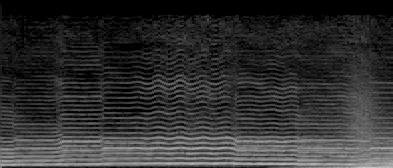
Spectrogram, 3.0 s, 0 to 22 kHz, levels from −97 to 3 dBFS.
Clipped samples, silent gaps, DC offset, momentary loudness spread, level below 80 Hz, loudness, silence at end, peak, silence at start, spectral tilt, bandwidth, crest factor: under 0.1%; none; under 0.1%; 6 LU; -34 dBFS; -32 LUFS; 0 s; -12 dBFS; 0 s; -5 dB/octave; 15 kHz; 18 dB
